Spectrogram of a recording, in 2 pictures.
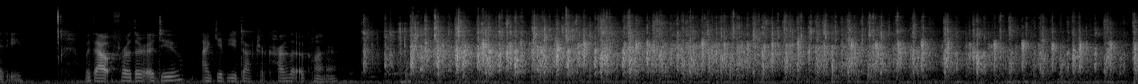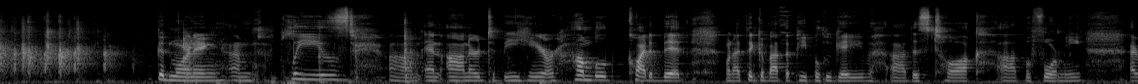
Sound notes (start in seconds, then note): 3.6 audience applauding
